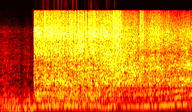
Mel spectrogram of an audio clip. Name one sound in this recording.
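Two drag racing cars launch with a loud roar of engines.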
